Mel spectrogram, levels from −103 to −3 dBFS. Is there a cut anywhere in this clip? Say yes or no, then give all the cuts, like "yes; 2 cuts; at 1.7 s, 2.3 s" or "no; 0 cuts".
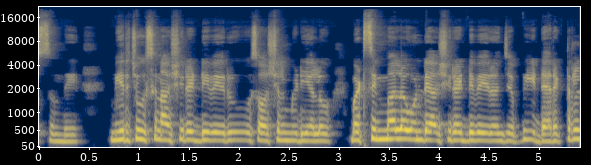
no; 0 cuts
